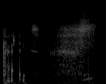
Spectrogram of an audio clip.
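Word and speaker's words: Kaedes: venom likes creature okay how do you spell it black k-a-e-d-e-s pronounced kitties he is a smoky venom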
